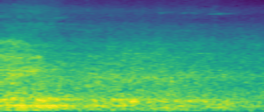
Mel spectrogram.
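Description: Highway traffic heard while walking beside the road, a loud broadband wash of passing vehicles close by that slowly eases, with no talk over it.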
